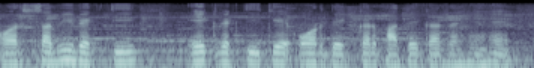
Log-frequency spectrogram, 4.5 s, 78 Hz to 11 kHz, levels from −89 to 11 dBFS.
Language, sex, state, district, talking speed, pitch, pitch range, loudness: Hindi, male, Arunachal Pradesh, Lower Dibang Valley, 160 wpm, 120 Hz, 110-130 Hz, -18 LUFS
